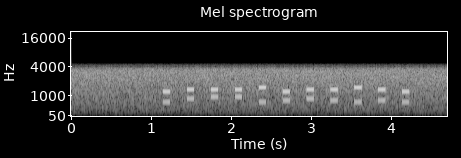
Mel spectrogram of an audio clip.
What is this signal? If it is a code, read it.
DTMF, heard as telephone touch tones, dialled by machine, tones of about 90 ms, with phone line noise. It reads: 18003485351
